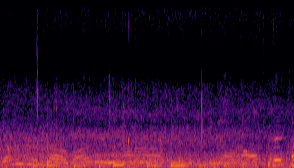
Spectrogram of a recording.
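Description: Indistinct chatter of several men talking at once in the background, over a steady rushing hiss.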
